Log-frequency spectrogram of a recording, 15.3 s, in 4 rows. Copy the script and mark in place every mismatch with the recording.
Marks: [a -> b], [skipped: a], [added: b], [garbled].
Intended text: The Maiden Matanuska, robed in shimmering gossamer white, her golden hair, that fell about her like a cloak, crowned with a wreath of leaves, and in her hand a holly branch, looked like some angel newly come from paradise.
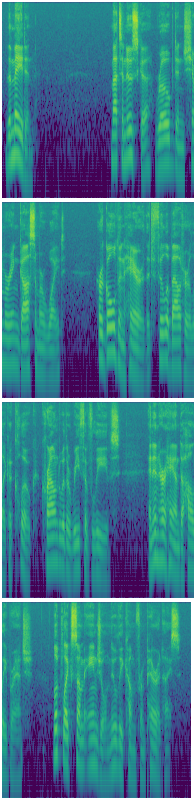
The Maiden Matanuska, robed in shimmering gossamer white, her golden hair, that [fell -> fill] about her like a cloak, crowned with a wreath of leaves, and in her hand a holly branch, looked like some angel newly come from paradise.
